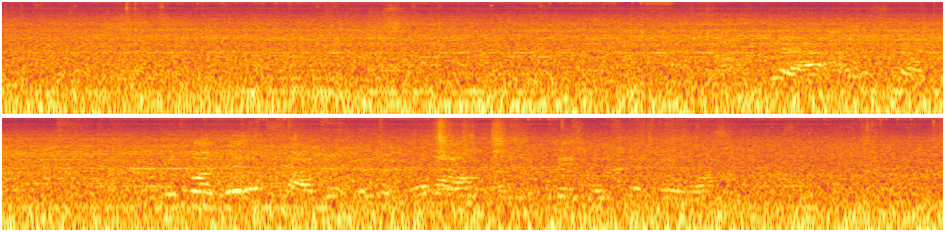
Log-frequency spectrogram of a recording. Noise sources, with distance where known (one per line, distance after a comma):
person or small group talking, near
